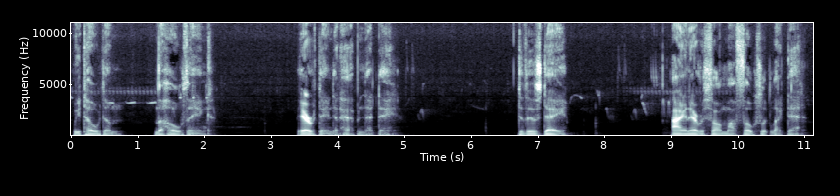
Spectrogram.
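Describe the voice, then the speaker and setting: An actor playing an older small-town mountain man, a haunted but gentlemanly storyteller in an intimate ASMR roleplay, speaking in halting, folksy phrases with a gravelly, husky voice. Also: extremely low pitch, fairly even intonation, no room sound, heavily acted. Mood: somber, haunted.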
